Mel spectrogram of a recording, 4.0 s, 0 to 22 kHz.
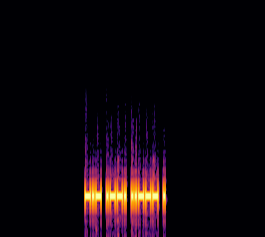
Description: Morse code, heard as a keyed tone, about 42 wpm, 690 Hz. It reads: KP2E
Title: DXCC-100 Call Signs - 4 Characters - Repeated 3x - 45wpm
